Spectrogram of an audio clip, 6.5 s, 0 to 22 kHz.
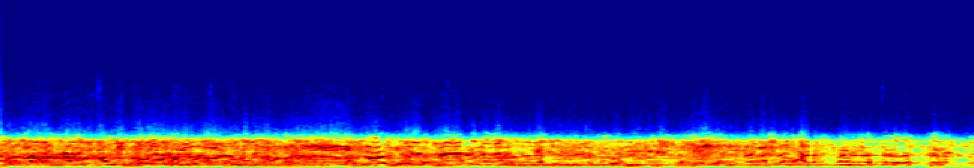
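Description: Studio audience laughing loudly and at length at a joke, many voices together, the laugh easing off near the end. Heard on a narrow-band 1950s radio recording.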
